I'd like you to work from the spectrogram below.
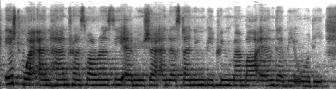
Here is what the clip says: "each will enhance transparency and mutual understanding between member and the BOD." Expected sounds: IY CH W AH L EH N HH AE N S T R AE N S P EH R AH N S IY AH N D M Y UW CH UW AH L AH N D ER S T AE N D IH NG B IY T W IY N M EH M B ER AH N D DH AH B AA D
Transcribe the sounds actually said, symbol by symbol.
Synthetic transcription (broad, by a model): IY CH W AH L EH N HH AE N T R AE N S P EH R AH N S IY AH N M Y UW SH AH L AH N D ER S T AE N D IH NG B IY T W IY N M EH M B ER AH N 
